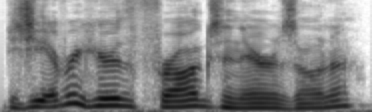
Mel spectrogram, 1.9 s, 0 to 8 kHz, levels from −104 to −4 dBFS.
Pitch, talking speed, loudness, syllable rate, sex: 150 Hz, 260 wpm, -15 LUFS, 6.8 syllables/s, male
